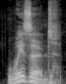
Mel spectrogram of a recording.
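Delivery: ordinary delivery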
